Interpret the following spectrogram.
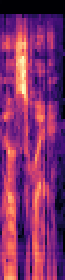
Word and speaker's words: Josue: He goes with Joshua, but the way it's spelled, you say it like Josue.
